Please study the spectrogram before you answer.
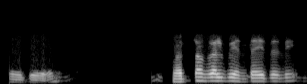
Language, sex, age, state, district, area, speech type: Telugu, male, 18-30, Telangana, Nalgonda, rural, conversation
